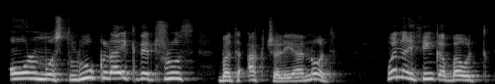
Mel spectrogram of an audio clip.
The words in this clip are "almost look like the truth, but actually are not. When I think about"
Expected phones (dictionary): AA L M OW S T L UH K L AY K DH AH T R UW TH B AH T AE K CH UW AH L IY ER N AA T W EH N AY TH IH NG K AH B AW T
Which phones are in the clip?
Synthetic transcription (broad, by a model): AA L M OW S T L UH K L AY K DH AH T R UW TH B AH T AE K CH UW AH L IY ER N AA T W EH N AY TH IH NG K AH B AW T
